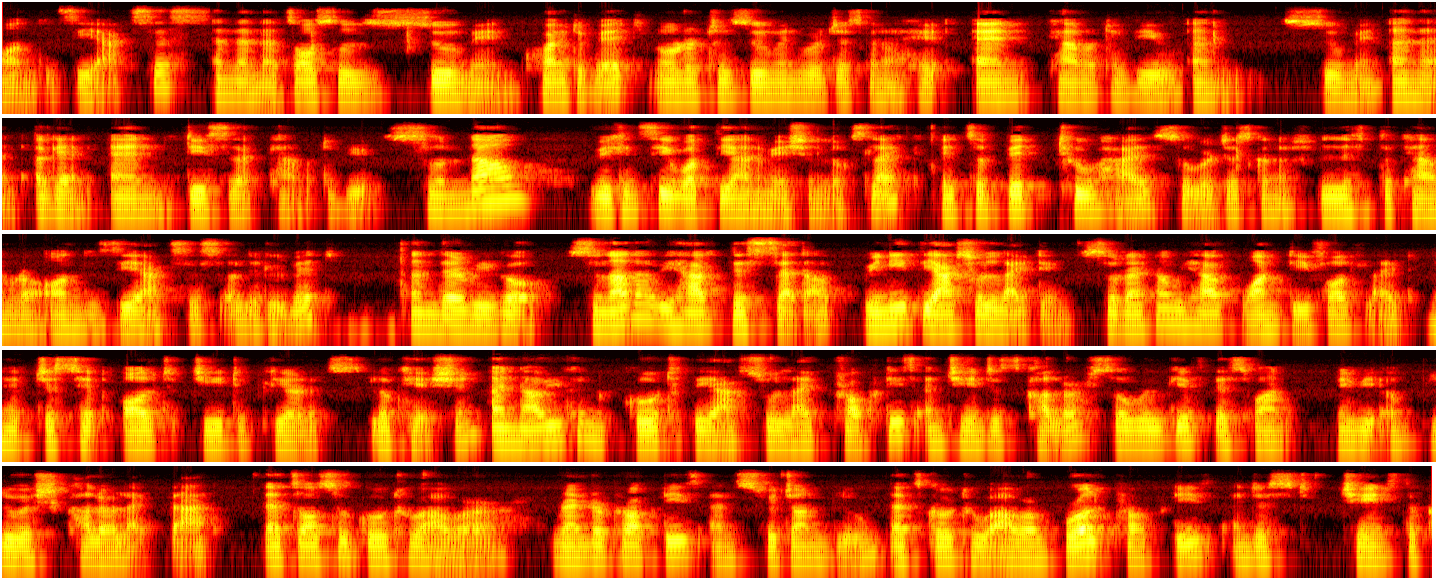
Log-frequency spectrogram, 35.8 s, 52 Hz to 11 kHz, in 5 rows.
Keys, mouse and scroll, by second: 2.1-4.5 ctrl+middle drag, 4.5 n, 5.2 click, 5.7 n, 6.3 ctrl+middle click, 7.9 n, 8.0 click, 8.5 n, 9.0-10.0 drag, 11.8-12.3 drag, 13.7-16.2 drag, 17.1 shift+space, 20.0 click, 22.5 alt+g, 25.2 click, 26.7-28.1 drag, 31.3 click, 32.8 click, 34.2 drag, 35.1 click.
